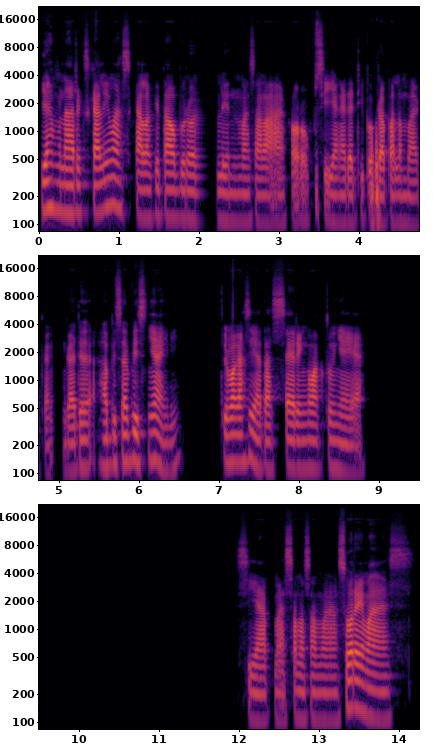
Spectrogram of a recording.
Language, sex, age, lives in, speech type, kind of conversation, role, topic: Indonesian, male, 40-44, Indonesia, conversation, unstructured, none, Apa pendapat kamu tentang korupsi yang masih terjadi di beberapa lembaga?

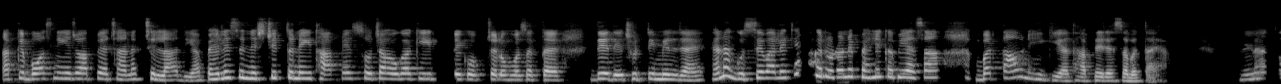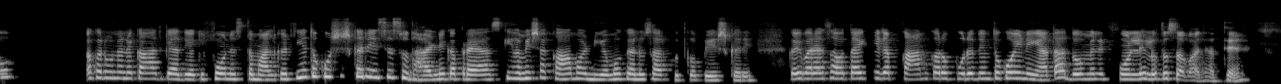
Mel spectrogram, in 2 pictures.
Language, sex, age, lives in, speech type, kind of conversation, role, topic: Hindi, female, 20-24, India, conversation, advice, advisor, बॉस द्वारा सार्वजनिक रूप से आलोचना किए जाने पर मुझे शर्म या गुस्सा क्यों आता है?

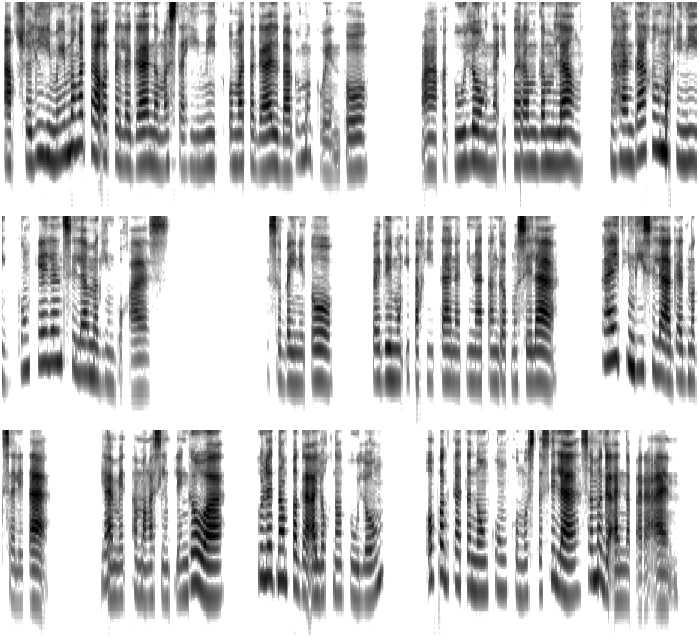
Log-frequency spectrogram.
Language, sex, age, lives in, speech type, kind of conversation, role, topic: Filipino, female, 25-29, Philippines, read, expert-assistant, expert, Paano nakakaapekto ang pag-abuso sa bawal na gamot sa kinabukasan ng kabataan?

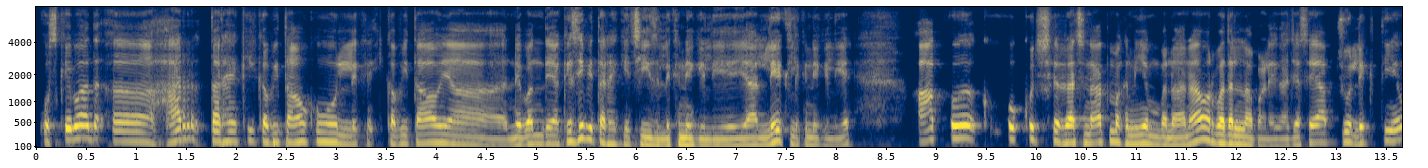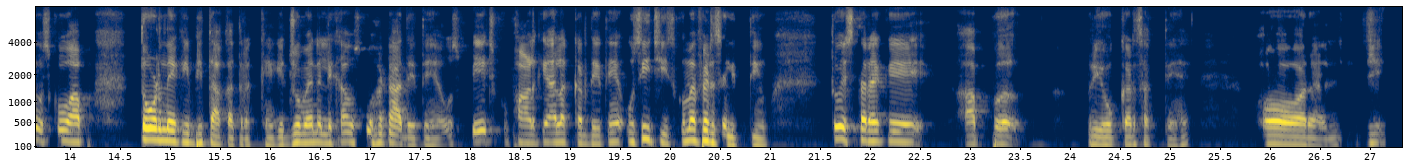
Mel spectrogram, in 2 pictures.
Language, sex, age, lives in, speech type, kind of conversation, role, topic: Hindi, male, 30-34, India, conversation, advice, advisor, सीमाओं का उपयोग करके मैं अपनी रचनात्मक रुकावट कैसे दूर कर सकता/सकती हूँ?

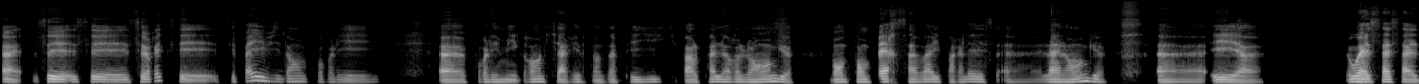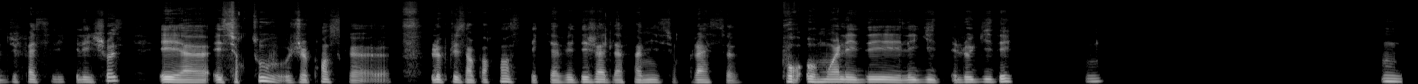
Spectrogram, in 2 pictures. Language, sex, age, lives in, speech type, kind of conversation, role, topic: French, female, 40-44, France, conversation, podcast, host, Comment la migration a-t-elle touché ta famille ?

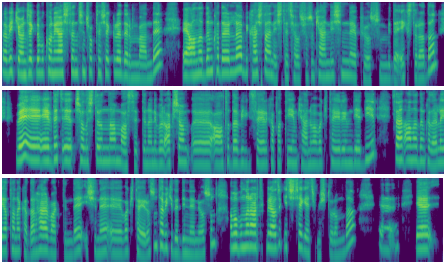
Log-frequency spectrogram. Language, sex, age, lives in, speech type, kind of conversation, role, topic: Turkish, female, 30-34, Spain, conversation, advice, advisor, Tükenmişlik sonrası işe dönerken iş ve dinlenme dengesini nasıl kurabilirim?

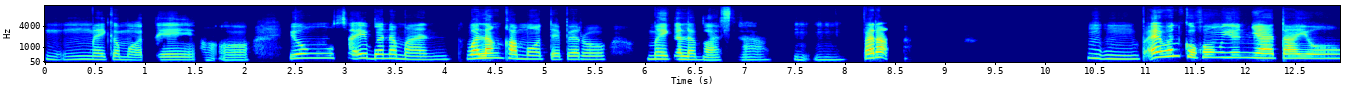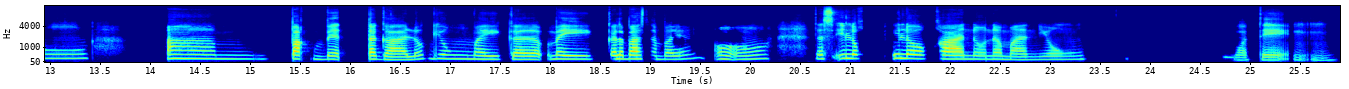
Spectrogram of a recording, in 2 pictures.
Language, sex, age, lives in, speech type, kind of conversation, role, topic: Filipino, female, 25-29, Philippines, conversation, unstructured, none, Ano ang pinakapaborito mong pagkaing natikman habang naglalakbay ka?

